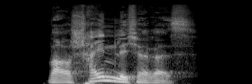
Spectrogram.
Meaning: strong/mixed nominative/accusative neuter singular comparative degree of wahrscheinlich
- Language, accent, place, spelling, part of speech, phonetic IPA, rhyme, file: German, Germany, Berlin, wahrscheinlicheres, adjective, [vaːɐ̯ˈʃaɪ̯nlɪçəʁəs], -aɪ̯nlɪçəʁəs, De-wahrscheinlicheres.ogg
